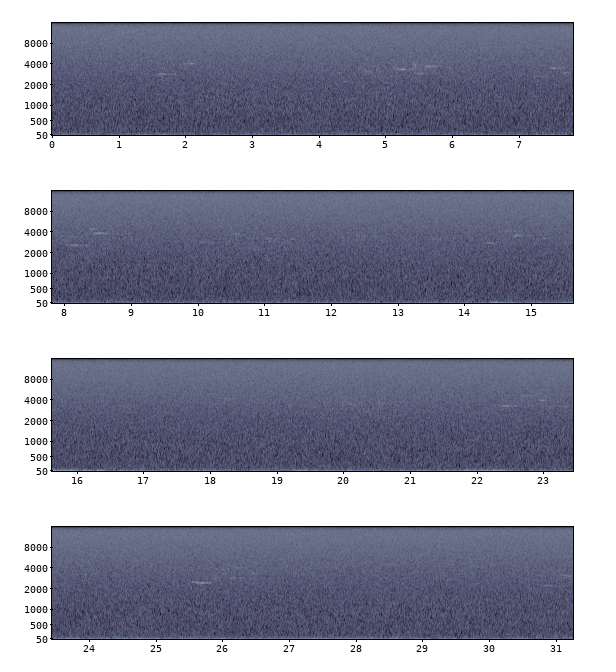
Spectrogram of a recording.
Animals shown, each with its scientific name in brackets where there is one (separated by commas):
Hermit Thrush (Catharus guttatus)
